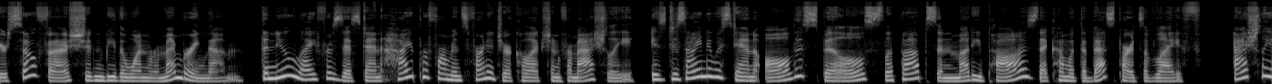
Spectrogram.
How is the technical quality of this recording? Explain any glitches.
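No glitches or technical faults are audible anywhere in the recording.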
